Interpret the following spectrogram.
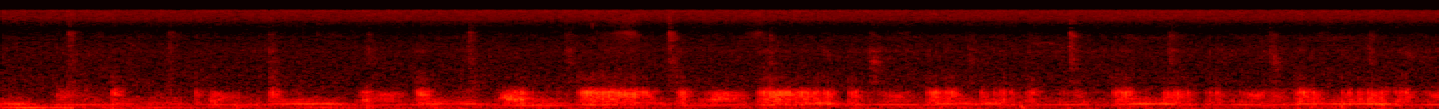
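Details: Sleeping, dreaming pet cat indoors purring with a steady rough rumble, broken into pulses with each breath, some louder snuffling bursts midway, quiet room hum throughout.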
